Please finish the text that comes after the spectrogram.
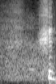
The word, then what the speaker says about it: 흙: 따라해보세요 흐흫 예 아 여기는 발음이 명확합니다 경상도 간 바르면 더욱 되던데 흑 입니다 흑 예 저는 요 개인적으로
